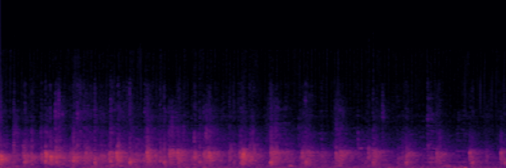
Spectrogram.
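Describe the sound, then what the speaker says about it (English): An audience at a memorial colloquium keeps up a steady, sustained round of applause throughout, with dense overlapping claps at an even level and a faint murmur of voices underneath. "Please, can we keep clapping until he gets up here?"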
